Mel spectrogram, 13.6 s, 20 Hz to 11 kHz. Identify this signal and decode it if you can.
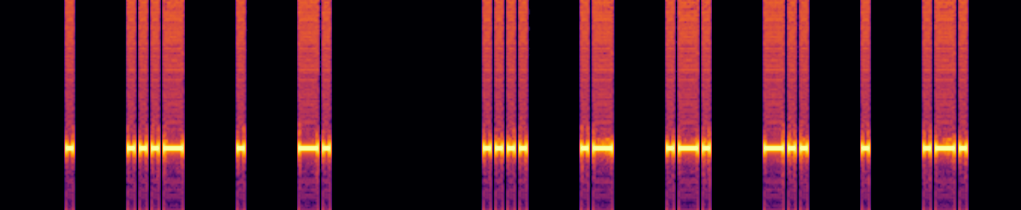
Morse code, heard as a keyed tone, about 15 wpm, spaced as for 8 wpm, 1000 Hz. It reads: EVEN HARDER
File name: qotdfiles / 8wpm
